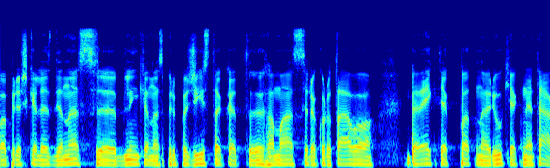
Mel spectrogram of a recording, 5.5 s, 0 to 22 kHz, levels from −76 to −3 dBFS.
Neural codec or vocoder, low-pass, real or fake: none; 10.8 kHz; real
